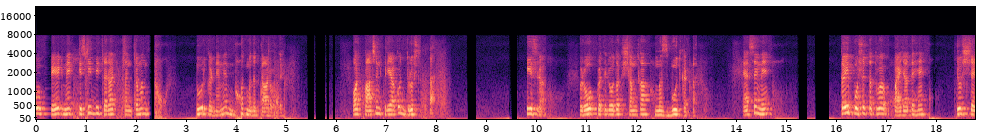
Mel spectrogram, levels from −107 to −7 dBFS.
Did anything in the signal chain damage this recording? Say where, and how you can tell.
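Yes. The damage is in the call processing, most likely the sender's voice activity detection with comfort noise, and sits on top of a call path whose spectrum stops at 8 kHz, as G.722 does.

Sound chopped by the voice detector runs through 0.02 to 6.98 s, 7.70 to 11.24 s, 11.84 to 12.38 s and 12.94 to 14.14 s. Within them about 3.2 s, 2.7 s, 0.16 s and 1.0 s respectively are replaced. The detector is likely toggling transmission on and off, so quiet stretches switch to synthetic fill. On a spectrogram the detailed background alternates with smooth, featureless noise in patches, and the waveform shows abrupt texture changes at each switch.

Comfort noise in place of the background appears from 14.72 to 16.10 s and from 17.86 to 18.42 s. With nothing being sent, the receiver likely generated noise shaped roughly like the real background, which sits about 33 dB below the loud parts. The fill is about 7 dB and then about 12 dB quieter than the real ambience. 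A spectrogram shows a uniform, structureless noise floor, and the waveform shows a lower, steadier envelope than the background around it.

Sound dropped by the voice detector takes out 120 ms at 17.06 to 17.18 s. The detector likely mistook a quiet part of the sound for background and stopped sending, and comfort noise filled the hole. On a waveform the signal collapses to a flat low-level band for that instant. On a spectrogram a short vertical strip of the sound's energy is missing, with bland noise in its place.

An onset clipped by the voice detector comes at 18.29 to 18.42 s, where 130 ms of the start is lost. The detector was likely slow to register that sound had resumed, so the soft beginning was never sent and comfort noise stood in. The sound then begins abruptly. The waveform shows a hard step up from the noise floor instead of a gradual rise, and the spectrogram shows energy appearing at full strength with no attack.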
